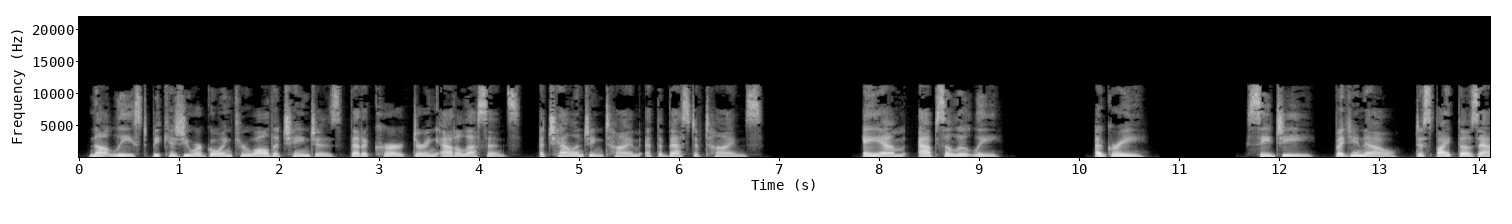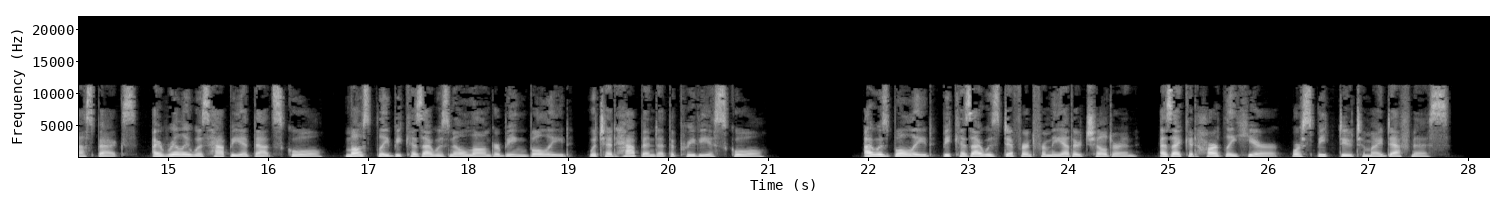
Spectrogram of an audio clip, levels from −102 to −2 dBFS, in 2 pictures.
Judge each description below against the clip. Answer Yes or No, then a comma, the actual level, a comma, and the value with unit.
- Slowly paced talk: No, average, 160 wpm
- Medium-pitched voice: Yes, medium, 180 Hz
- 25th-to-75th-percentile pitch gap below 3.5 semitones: No, average, 4.1 semitones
